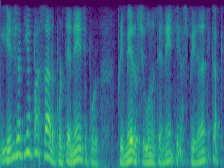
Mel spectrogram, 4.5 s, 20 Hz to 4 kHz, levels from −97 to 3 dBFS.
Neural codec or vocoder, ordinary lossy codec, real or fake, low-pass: vocoder, 44.1 kHz, 80 mel bands, Vocos; AAC, 32 kbps; fake; 3.6 kHz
